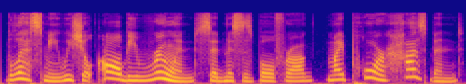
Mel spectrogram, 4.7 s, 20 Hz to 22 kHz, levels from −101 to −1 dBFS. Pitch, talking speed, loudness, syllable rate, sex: 215 Hz, 165 wpm, -17 LUFS, 3.8 syllables/s, female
